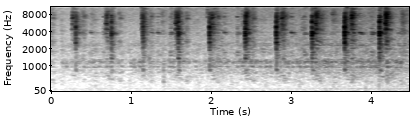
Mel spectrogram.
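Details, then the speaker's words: Vintage Japanese Mi-Ken Mickey Mouse moving-eye animated pendulum clock, possibly mid-1960s, after cleaning the movement, re-oiling and straightening the pendulum bob, checked level before hanging: crisp, even tick-tock about two beats a second with no limp; clock in beat. "i'm going to go ahead and put my level up against it listen to it tick and see if it sounds right at level"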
